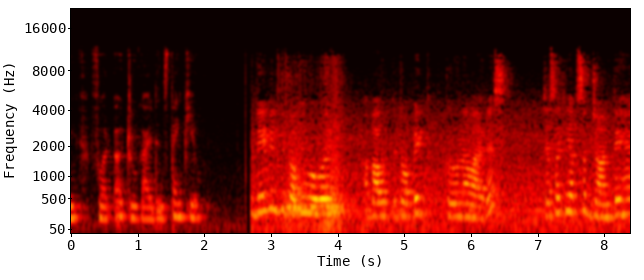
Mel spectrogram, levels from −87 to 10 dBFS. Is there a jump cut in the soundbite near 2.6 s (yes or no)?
yes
